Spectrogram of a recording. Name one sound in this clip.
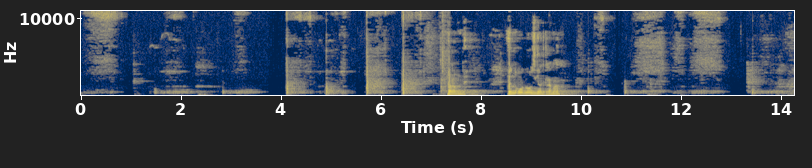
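Chalk scrapes and squeaks on a board.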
